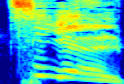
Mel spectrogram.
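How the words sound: The t is followed by a hissing ts sound. The speaker calls it right. "On dit tilleul"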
